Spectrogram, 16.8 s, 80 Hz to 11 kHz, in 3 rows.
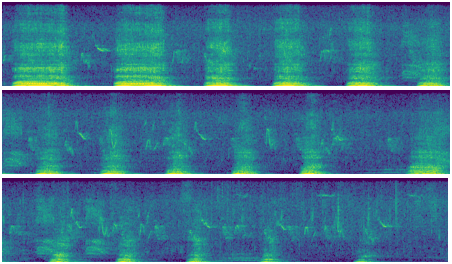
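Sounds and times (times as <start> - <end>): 
lion grunting roars: 0.0 - 15.0, 15.6 - 16.7.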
